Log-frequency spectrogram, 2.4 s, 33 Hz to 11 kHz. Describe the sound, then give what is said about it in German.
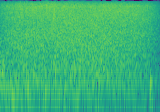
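A dense, steady wash of audience applause, many hands clapping at once into a continuous hiss-like roar, applauding the sale of all 1,250 raffle tickets for social charities, holding at an even loudness before easing off at the very end. “Für dafür einen kräftigen Applaus eurerseits.”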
